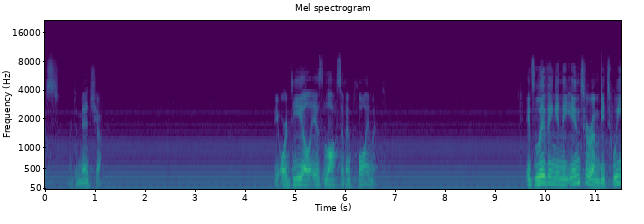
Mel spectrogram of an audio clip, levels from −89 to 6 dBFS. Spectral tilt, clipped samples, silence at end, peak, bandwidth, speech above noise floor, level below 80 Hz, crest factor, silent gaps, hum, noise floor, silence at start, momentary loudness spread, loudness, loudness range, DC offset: -7.5 dB/octave; under 0.1%; 0 s; -16 dBFS; 9.4 kHz; 23 dB; -62 dBFS; 20 dB; none; 60 Hz at -60 dBFS; -57 dBFS; 0 s; 26 LU; -35 LUFS; 21 LU; under 0.1%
